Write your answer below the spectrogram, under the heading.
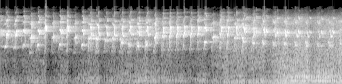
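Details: Ngetik ngekek song of a fighter lovebird, used to lure other birds into singing: fast, scratchy, high-pitched chatter of about three notes a second, running on without a break, with a faint low hum underneath.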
